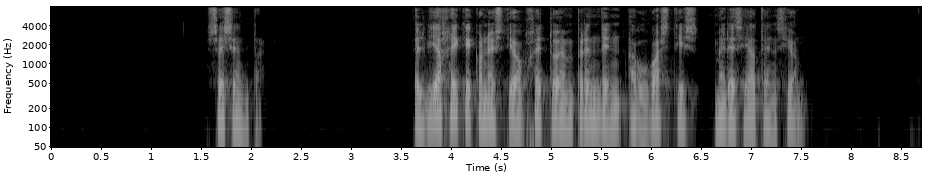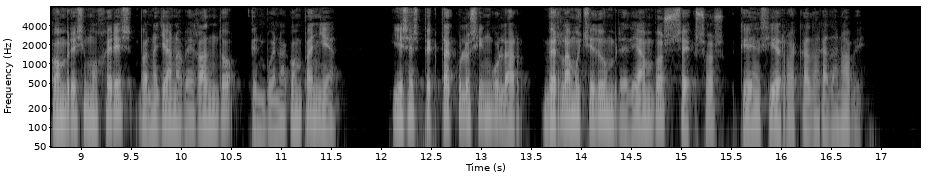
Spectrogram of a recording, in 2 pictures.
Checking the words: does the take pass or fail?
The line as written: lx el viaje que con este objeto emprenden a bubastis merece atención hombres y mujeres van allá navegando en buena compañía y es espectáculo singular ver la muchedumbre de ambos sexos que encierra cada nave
fail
